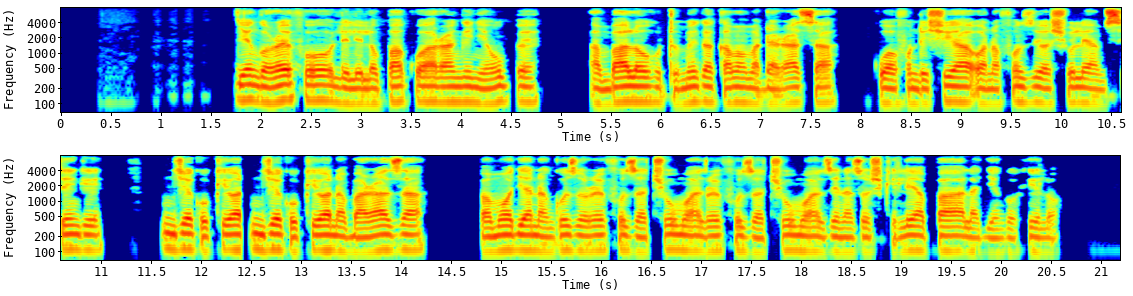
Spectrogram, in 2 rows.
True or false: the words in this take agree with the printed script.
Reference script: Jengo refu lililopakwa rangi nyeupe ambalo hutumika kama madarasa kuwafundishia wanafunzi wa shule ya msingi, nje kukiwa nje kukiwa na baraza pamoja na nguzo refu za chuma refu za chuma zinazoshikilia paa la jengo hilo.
true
